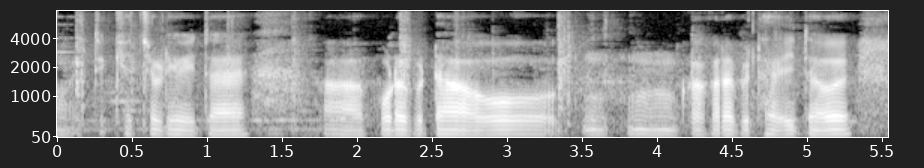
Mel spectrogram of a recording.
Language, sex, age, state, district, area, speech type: Odia, male, 60+, Odisha, Rayagada, rural, spontaneous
